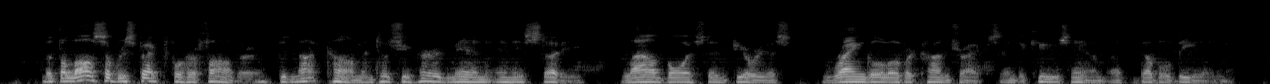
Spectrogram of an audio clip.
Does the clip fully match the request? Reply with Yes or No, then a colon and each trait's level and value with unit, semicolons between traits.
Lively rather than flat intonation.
No: average, 3.4 semitones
